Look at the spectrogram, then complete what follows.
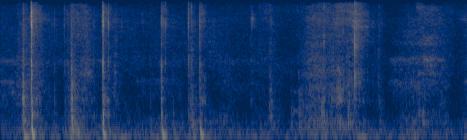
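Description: Irregular sharp taps and clicks, about five in the first two seconds and one more later, from a boxed doll being handled and laid down.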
